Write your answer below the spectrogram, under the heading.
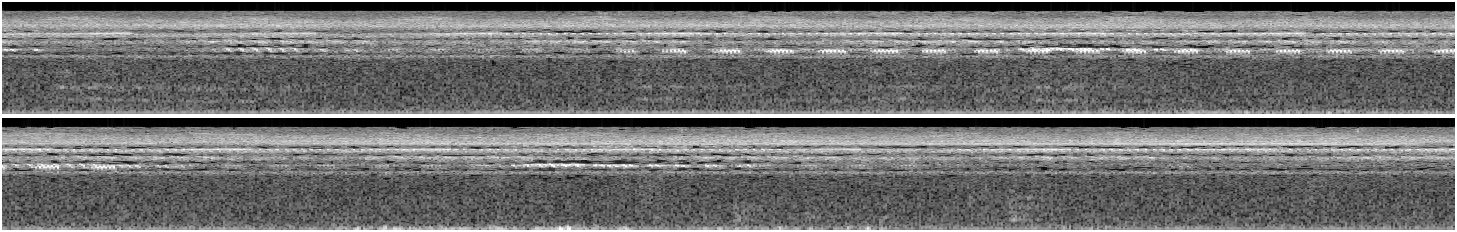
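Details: Summer-night crickets in countryside woodland: several overlapping callers give rapid, high, evenly pulsed chirps, with a few louder bursts standing out over a soft constant insect hum.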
